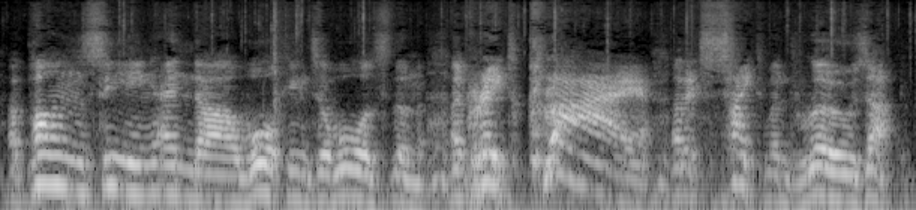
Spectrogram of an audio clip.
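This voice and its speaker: A man narrating a scripted children's fairytale as a storyteller, expressive and deliberate. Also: a little high. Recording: distant mic with faint background noise.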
